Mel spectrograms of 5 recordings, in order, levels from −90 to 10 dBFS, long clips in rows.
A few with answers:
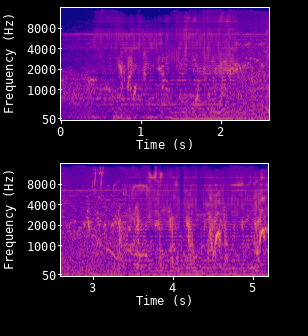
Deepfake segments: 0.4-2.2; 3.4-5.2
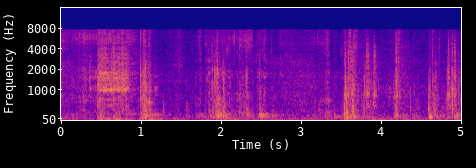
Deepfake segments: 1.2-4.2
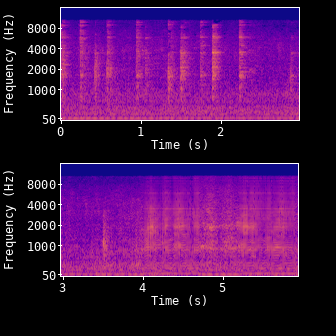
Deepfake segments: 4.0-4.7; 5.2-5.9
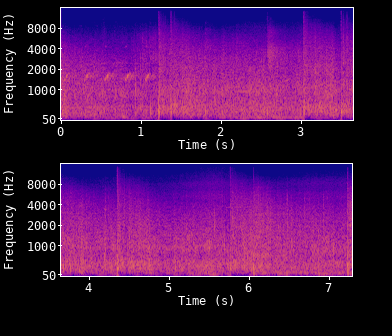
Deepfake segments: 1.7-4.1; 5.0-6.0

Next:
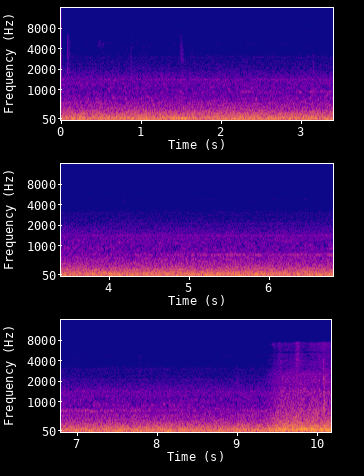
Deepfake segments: 0.0-2.3; 4.4-10.2

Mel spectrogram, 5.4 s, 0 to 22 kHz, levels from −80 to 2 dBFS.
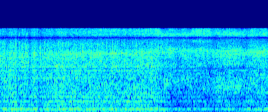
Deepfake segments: none

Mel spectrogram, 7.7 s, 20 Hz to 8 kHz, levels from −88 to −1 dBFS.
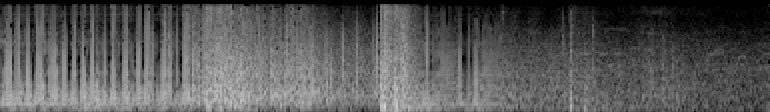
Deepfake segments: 0.0-1.9; 4.2-5.0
